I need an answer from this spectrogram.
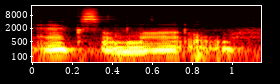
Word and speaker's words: axolotl: down to five dogs the parakeet and my axolotl if you don't know what an axolotl is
